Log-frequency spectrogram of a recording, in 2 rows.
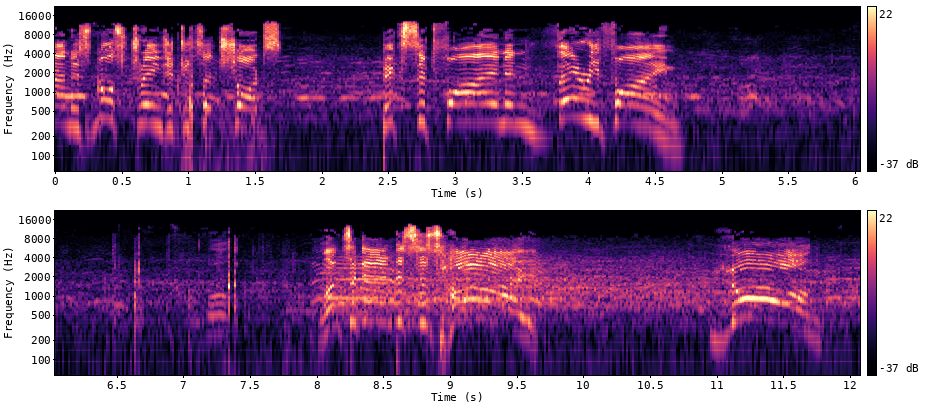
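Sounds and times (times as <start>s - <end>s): voices shouting: 4.4s - 12.0s.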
